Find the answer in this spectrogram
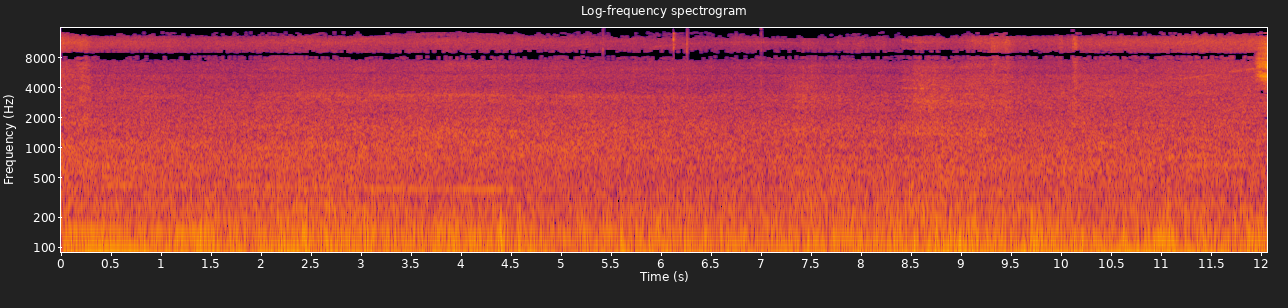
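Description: Steady low rumble of background noise, strongest in the deepest range and uneven in level.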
